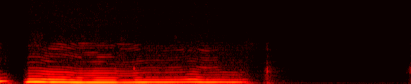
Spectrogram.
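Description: A woman humming a tune in long, held notes, stopping about a second and a half in.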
